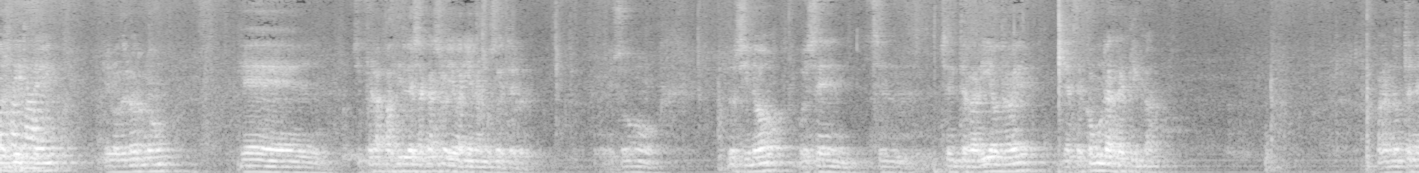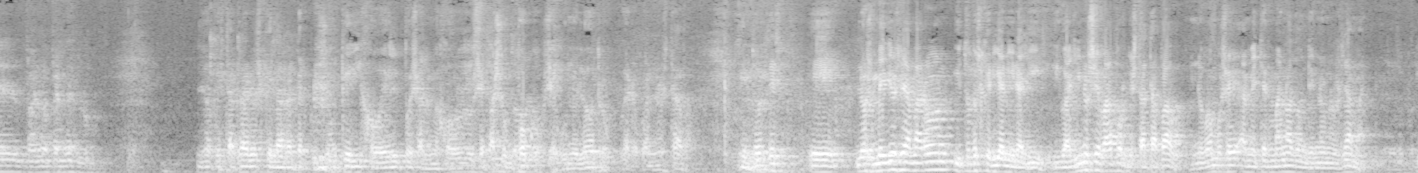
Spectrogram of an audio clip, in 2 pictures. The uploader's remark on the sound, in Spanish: Audio correspondiente a la Sesión Ordinaria del Pleno del Ayuntamiento celebrada en el Salón de Actos del Ayuntamiento de Cella (Teruel).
